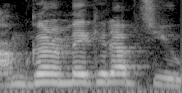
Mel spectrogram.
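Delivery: ordinary delivery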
